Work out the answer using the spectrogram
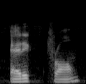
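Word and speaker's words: Erich Fromm: एरिक फ्रॉम। अब ये German नाम है, स्पेलिंग आपको ऐसे ही लिखना है, उच्चारण जो मैं कर रहा हूं वही करना है।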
